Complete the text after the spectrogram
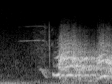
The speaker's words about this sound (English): Hey, dog! Hey, dog! You think you're so tough?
